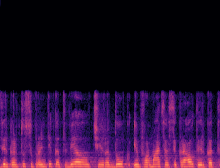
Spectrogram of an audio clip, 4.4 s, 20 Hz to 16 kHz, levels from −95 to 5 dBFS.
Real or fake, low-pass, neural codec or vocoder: real; 7.2 kHz; none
